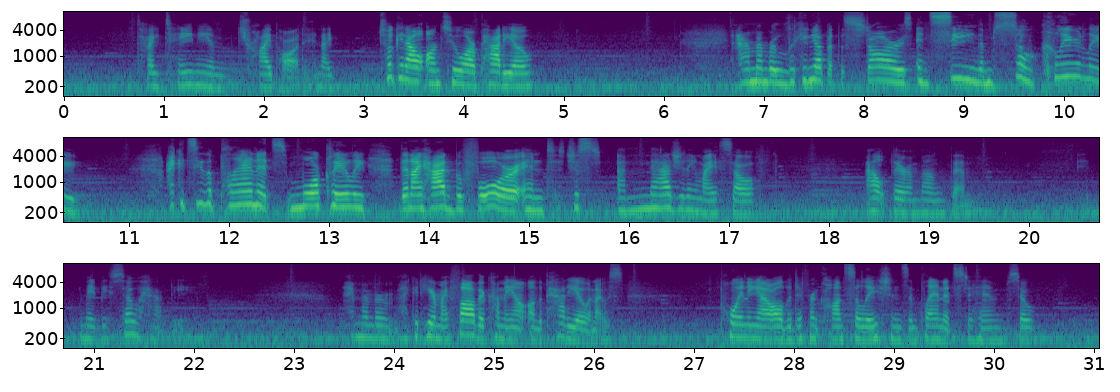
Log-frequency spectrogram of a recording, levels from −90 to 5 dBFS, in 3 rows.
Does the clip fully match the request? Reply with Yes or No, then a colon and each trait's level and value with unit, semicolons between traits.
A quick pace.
No: average, 140 wpm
